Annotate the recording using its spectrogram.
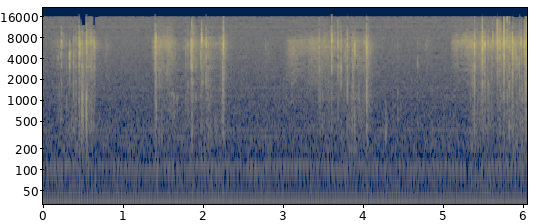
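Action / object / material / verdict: scrape / plastic bread roll bag / plastic / none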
